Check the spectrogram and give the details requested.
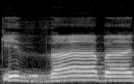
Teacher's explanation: کاف کو ذال کے ساتھ ملا کر پڑھیں گے اور ذال کو نرمی کے ساتھ پڑھیں گے۔ ذال الف زبر دا، الف مدہ ہے، کذابا، آخری حرف پر دو زبر کی تنوین ہے تو وقوع میں ایک زبر اور ایک الف پر کے پڑھیں گے۔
